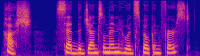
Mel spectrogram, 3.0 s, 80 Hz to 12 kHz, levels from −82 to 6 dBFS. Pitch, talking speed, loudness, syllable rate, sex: 220 Hz, 160 wpm, -18 LUFS, 4.4 syllables/s, female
